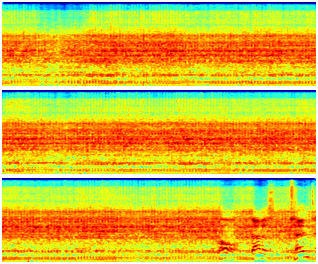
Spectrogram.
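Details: Small generator engine on the first pull: a constant, steady drone with no surging or stumbling, after brief slight hunting at start; the idle is fixed and runs smoothly.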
